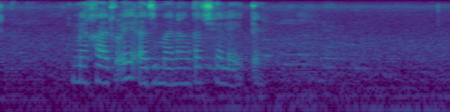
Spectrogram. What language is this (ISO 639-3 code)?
sot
